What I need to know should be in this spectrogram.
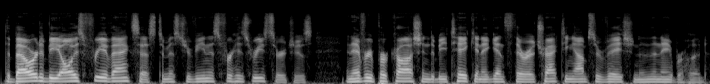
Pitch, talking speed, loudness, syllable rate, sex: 125 Hz, 230 wpm, -21 LUFS, 6.9 syllables/s, male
